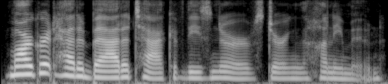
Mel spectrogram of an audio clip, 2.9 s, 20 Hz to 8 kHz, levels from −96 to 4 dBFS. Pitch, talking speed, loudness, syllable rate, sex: 180 Hz, 225 wpm, -20 LUFS, 6.8 syllables/s, female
